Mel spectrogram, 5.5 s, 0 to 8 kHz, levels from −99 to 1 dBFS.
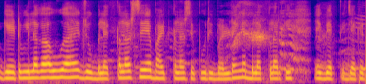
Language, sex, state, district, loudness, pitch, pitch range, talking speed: Hindi, female, Uttar Pradesh, Varanasi, -14 LUFS, 215 Hz, 205-230 Hz, 250 wpm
